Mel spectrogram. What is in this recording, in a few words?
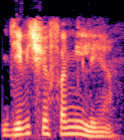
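"devic ja familija", Russian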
